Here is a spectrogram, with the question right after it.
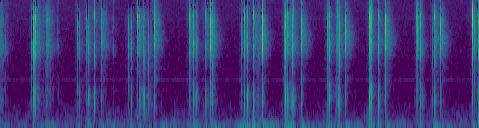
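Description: Long nails tap and scratch the back of a smartphone in a clear plastic case. Crisp, bright clicking taps come in quick clusters separated by brief pauses, each dying away almost instantly with very little low end.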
